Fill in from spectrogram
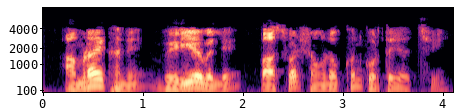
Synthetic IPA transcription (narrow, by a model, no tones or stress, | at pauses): amɾaekʰanebʱeɾieβele | pasbaɾʃɔŋɽɔkʰːɔnkɔɾt̪ejat͡ʃʰḭ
